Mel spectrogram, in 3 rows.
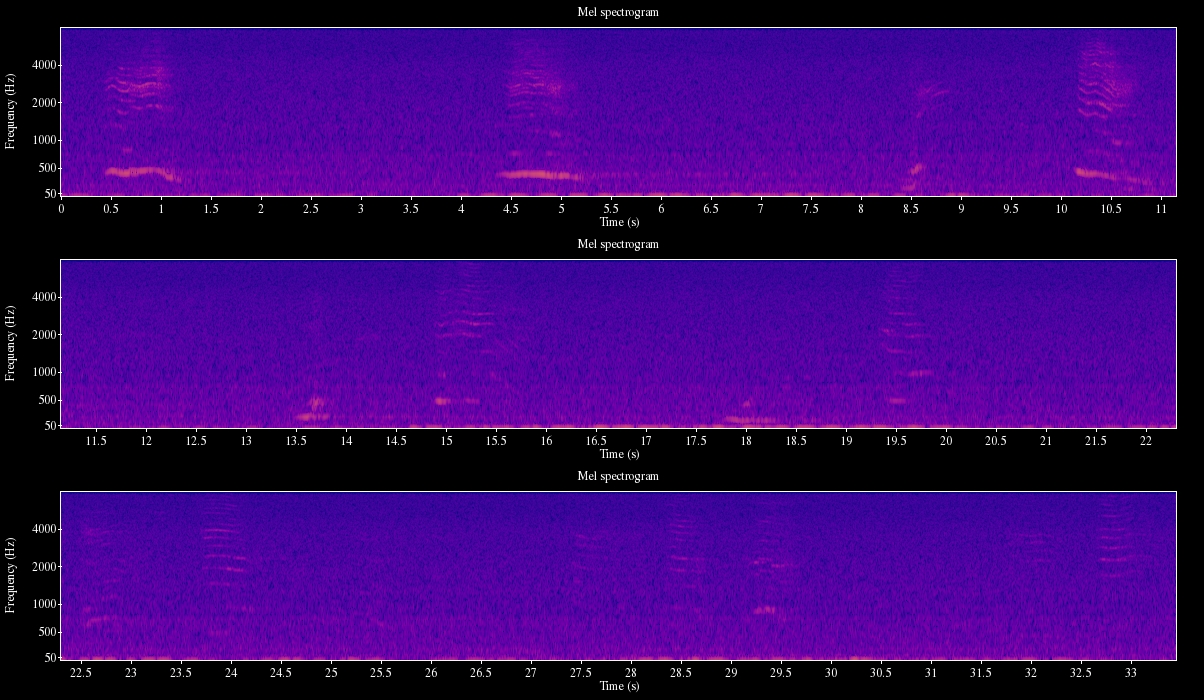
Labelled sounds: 0.4	1.0	humpback whale, 2.2 to 3.2 kHz
4.4	5.7	humpback whale, 1.9 to 3.7 kHz
8.6	8.9	humpback whale, 2.2 to 2.9 kHz
10.2	10.8	humpback whale, 1.5 to 5.3 kHz
14.9	15.5	humpback whale, 1.9 to 4.7 kHz
19.4	19.9	humpback whale, 0.93 to 3.0 kHz
22.5	22.9	humpback whale, 3.5 to 4.0 kHz
23.7	24.2	humpback whale, 1.8 to 6.0 kHz
28.4	29.7	humpback whale, 0.83 to 4.4 kHz
31.8	32.1	humpback whale, 3.5 to 3.7 kHz
32.6	33.2	humpback whale, 1.7 to 5.2 kHz

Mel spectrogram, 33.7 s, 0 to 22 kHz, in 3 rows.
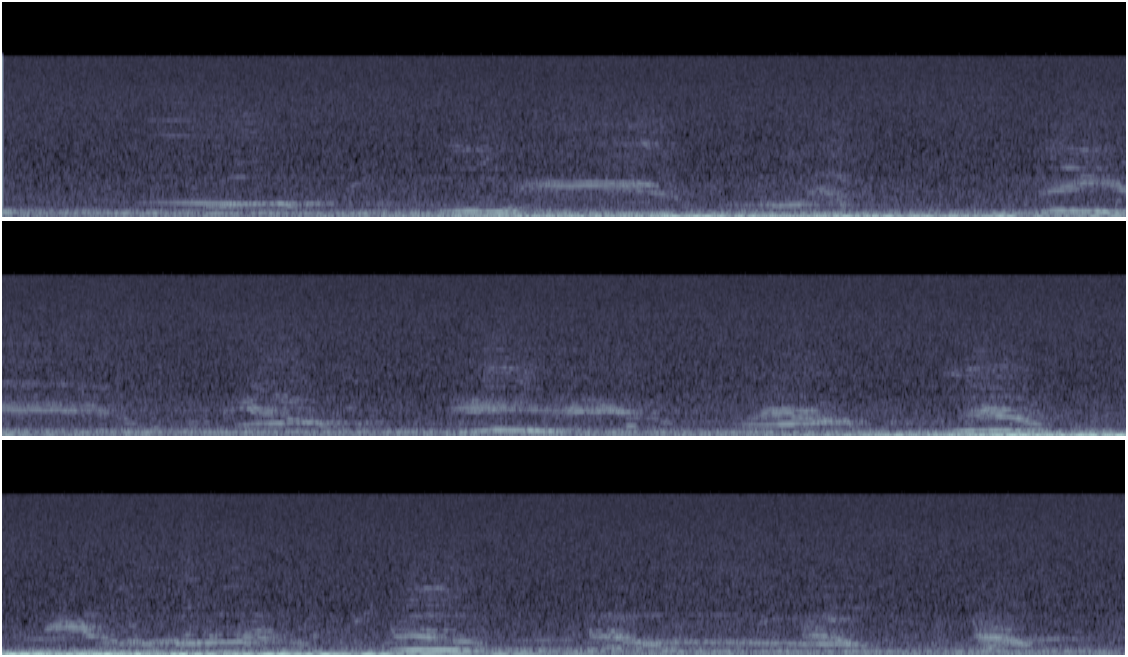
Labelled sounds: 1.6	1.9	humpback whale, 1.7 to 1.8 kHz
4.4	4.7	humpback whale, 1.2 to 1.5 kHz
26.6	27.0	humpback whale, 1.2 to 1.4 kHz

